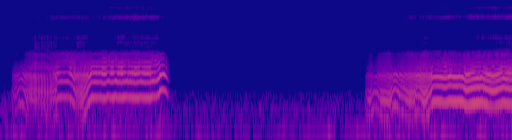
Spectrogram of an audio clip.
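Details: Tuxedo cat asleep and snoring in two wavering, buzzy tonal breaths about two seconds apart. Each breath is rich in harmonics and wobbles in pitch, with soft low rumbling between them in a quiet room.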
